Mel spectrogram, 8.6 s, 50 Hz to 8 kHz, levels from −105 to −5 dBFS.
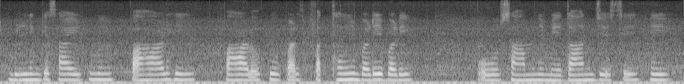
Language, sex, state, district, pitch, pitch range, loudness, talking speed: Hindi, female, Bihar, Sitamarhi, 100 Hz, 100-105 Hz, -25 LUFS, 120 wpm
